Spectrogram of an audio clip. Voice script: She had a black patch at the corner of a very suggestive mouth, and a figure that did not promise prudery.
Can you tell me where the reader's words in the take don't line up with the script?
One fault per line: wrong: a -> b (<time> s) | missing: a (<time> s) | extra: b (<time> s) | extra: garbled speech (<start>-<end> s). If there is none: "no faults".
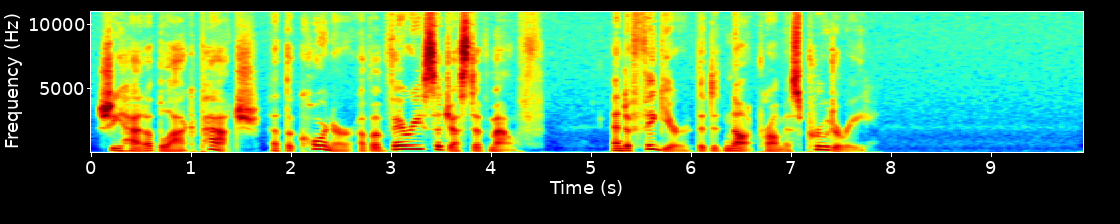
no faults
